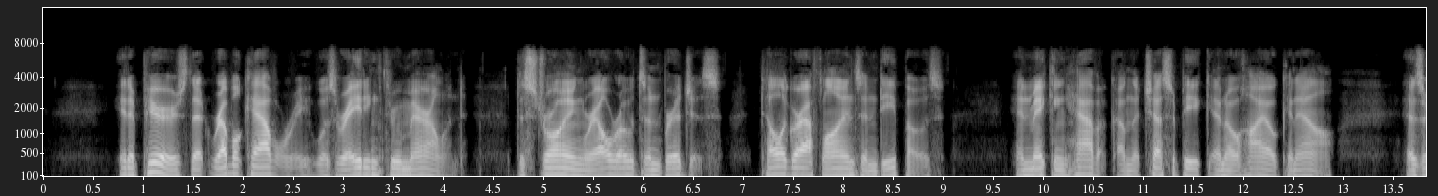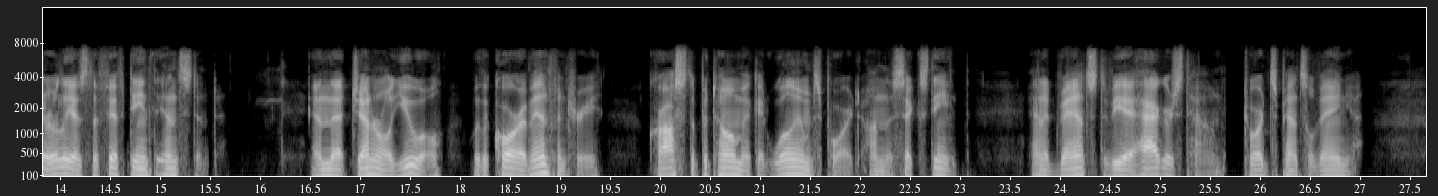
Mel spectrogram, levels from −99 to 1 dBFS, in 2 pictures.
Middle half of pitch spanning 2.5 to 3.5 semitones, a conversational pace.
No: average, 3.2 semitones; slow, 120 wpm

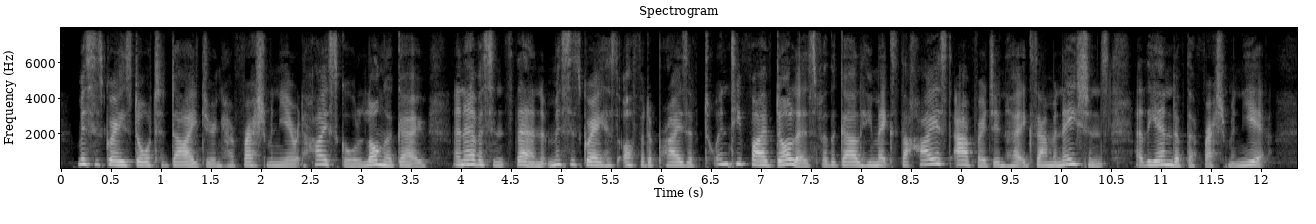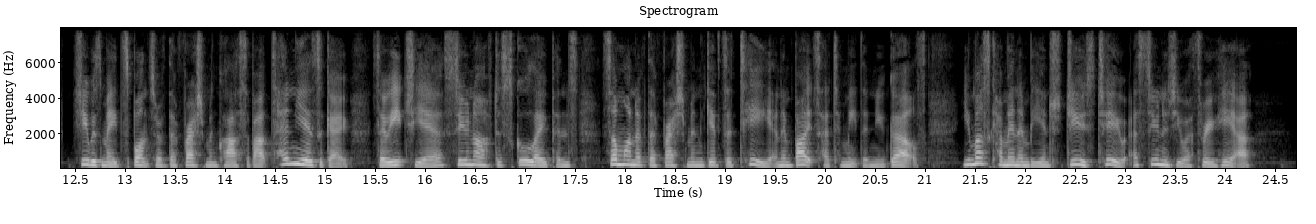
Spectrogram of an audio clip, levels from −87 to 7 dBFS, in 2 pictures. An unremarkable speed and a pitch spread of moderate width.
No: fast, 230 wpm; average, 4.3 semitones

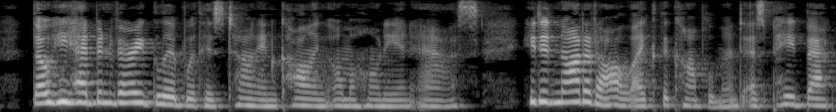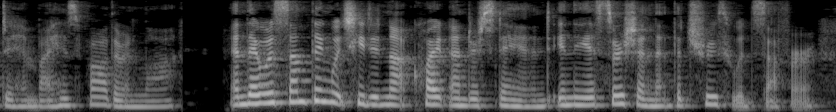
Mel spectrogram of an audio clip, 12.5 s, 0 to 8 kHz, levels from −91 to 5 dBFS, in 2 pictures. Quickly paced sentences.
Yes: fast, 240 wpm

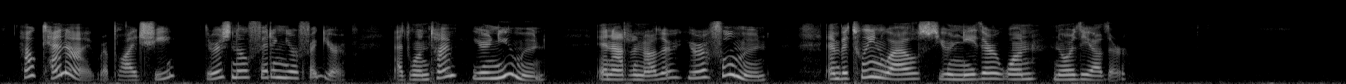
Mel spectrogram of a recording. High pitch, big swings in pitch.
Yes: very high, 260 Hz; wide, 6.0 semitones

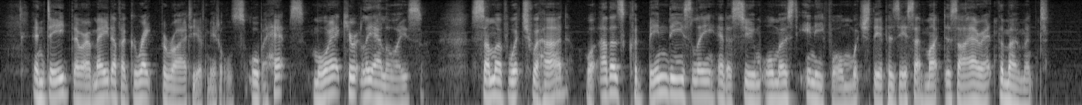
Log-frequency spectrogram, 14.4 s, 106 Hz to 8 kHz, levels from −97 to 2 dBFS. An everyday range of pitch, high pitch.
No: average, 3.1 semitones; low, 135 Hz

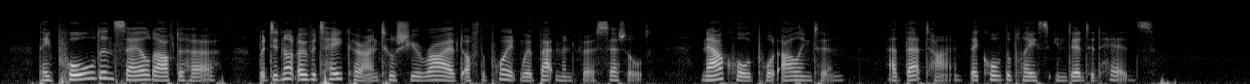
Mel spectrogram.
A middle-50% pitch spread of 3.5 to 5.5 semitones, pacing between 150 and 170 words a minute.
No: average, 2.7 semitones; average, 165 wpm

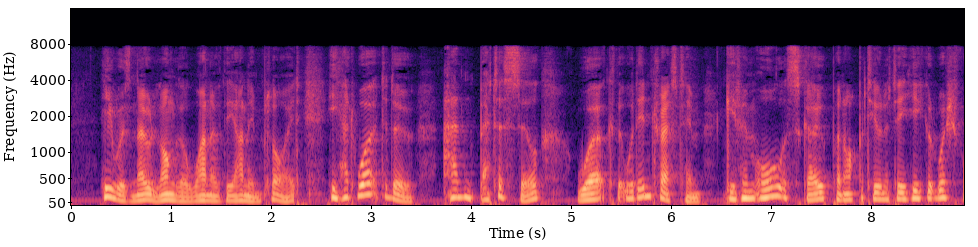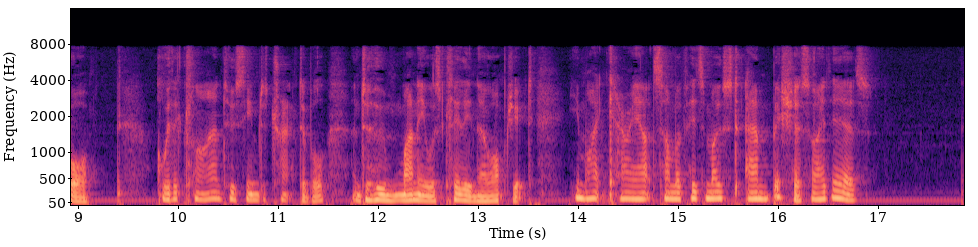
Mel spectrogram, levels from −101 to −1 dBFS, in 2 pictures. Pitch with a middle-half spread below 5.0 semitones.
No: average, 5.3 semitones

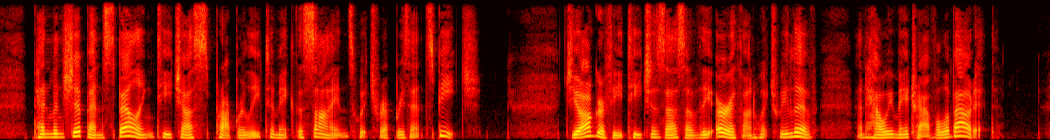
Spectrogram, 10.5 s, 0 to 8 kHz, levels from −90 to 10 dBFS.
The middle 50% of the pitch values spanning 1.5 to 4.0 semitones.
Yes: average, 2.8 semitones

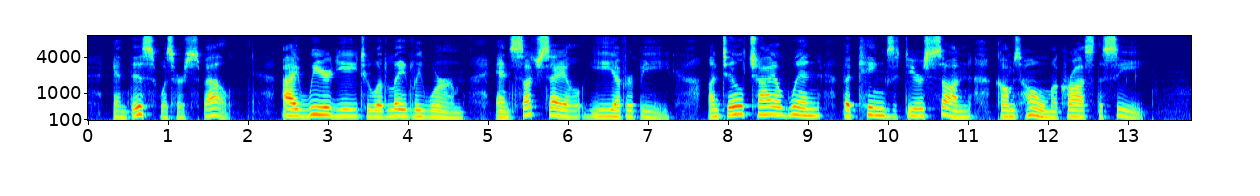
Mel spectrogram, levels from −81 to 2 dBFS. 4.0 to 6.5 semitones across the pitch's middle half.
No: average, 3.4 semitones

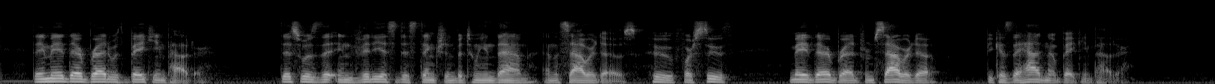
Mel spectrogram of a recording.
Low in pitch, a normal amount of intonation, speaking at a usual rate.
Yes: low, 105 Hz; average, 3.3 semitones; average, 160 wpm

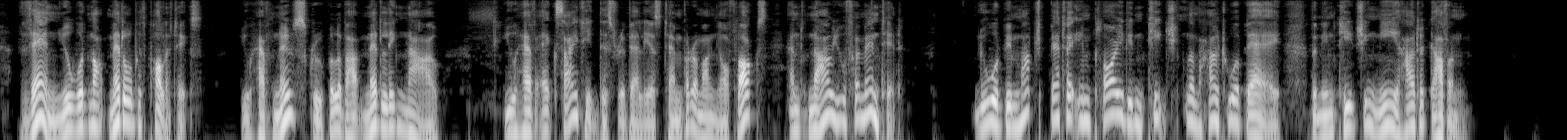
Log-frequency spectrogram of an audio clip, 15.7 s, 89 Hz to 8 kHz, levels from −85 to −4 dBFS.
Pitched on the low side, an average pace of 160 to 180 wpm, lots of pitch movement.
Yes: low, 130 Hz; average, 175 wpm; wide, 8.2 semitones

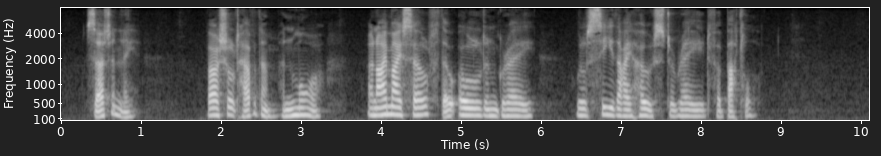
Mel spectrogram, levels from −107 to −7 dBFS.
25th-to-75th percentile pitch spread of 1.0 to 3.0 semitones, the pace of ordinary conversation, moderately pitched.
No: average, 2.7 semitones; slow, 125 wpm; medium, 170 Hz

